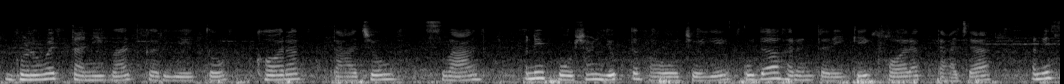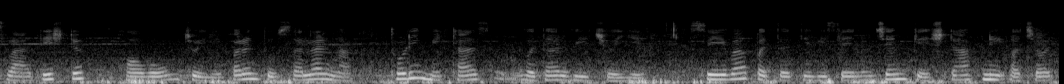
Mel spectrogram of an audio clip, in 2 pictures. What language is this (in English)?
Gujarati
